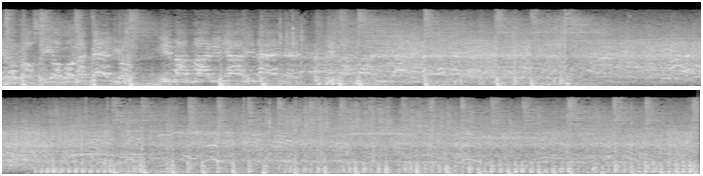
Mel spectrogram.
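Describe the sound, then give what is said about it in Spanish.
A theatre audience, many standing, applauds and cheers at the close of a carnival pasodoble: a long, loud, steady roar of clapping with scattered yells and whoops that dips briefly and then swells again. “Mira cómo está el público, sí, cómo sí. ha respondido. Gran parte del patio de butacas en pie, varios palcos también aplaudiendo el remate de este paso doble,”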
